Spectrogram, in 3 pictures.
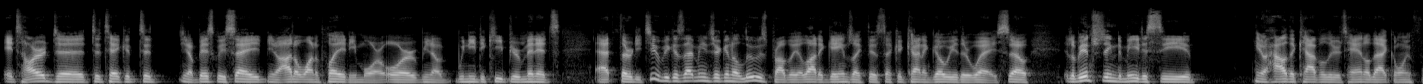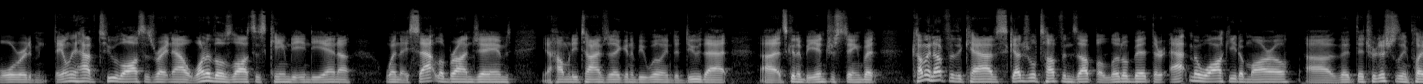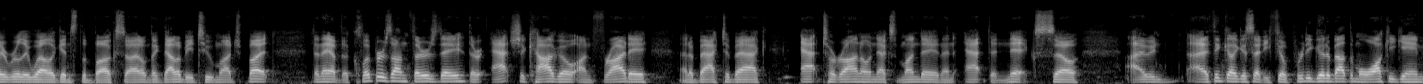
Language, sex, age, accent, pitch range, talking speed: English, male, 20-39, American, 110-130 Hz, 260 wpm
